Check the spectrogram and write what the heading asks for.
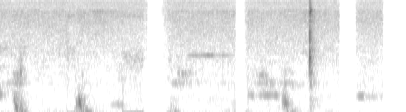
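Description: Near silence with a few faint, soft taps, and the sound cutting out entirely for brief moments near the end.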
